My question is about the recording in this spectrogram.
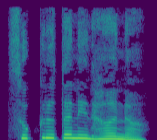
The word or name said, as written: ಸುಕೃತನಿಧಾನ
